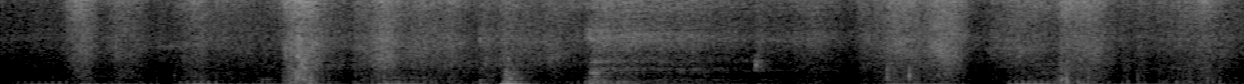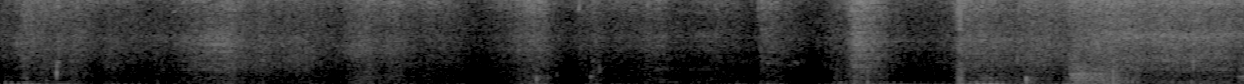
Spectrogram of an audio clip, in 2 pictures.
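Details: Domestic Kurilian Bobtail cat on its owner's bed in the morning, purring loudly to wake him while nibbling his hands. A steady low rumbling purr runs throughout, broken by soft rustles and clicks from bedding and movement indoors.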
